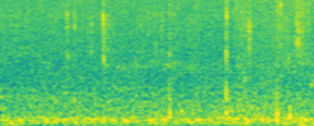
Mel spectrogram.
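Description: Footsteps run across cobblestones.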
